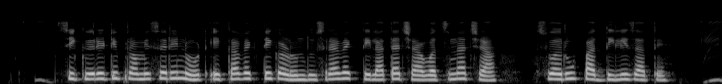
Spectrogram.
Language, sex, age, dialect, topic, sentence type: Marathi, female, 18-24, Varhadi, banking, statement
